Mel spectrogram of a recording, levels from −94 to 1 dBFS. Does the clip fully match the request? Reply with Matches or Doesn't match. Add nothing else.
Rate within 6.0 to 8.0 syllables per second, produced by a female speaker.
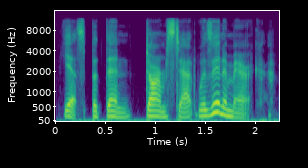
Matches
